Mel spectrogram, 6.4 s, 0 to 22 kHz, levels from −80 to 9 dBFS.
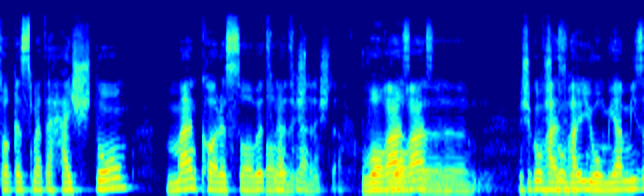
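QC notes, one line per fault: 2.67–5.77 s, doubled audio track: a second, equally loud copy of the speech trails about a fifth of a second behind, starting and stopping abruptly, likely from a duplicated capture path.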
